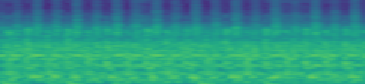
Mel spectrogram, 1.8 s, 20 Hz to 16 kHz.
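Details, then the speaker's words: Detroit Diesel Series 60 11.1 in Freightliner FLD120, cold after hard start, bad injectors: uneven idle with rapid sharp knocking clatter, running on about 2 cylinders per exhaust-heat check; knock cause unconfirmed, owner plans injector removal. "Yeah, but I got this damn knock though, man."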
